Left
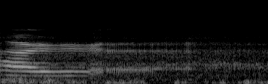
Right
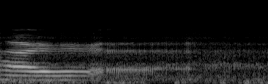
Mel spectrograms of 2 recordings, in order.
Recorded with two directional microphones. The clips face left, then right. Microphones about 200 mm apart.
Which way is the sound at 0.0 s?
25° right (ahead or behind).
